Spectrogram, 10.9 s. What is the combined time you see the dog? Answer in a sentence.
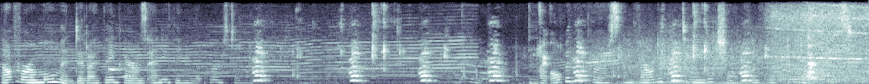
You can hear the dog for 7 seconds altogether.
